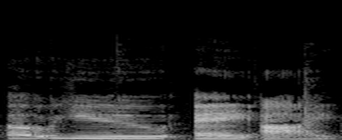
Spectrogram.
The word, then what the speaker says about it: Ouai: Ouai hair line, and it's spelled O-U-A-I. So I don't really actually know why they pronounce it that way, but that's what it's called, Ouai. Anyway, so I use this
